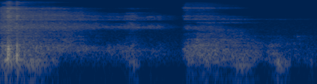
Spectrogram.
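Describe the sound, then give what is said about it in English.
A deep breath drawn in, a long, soft, airy rush that fades gradually, followed by a second breathy stretch of similar length. “Taking a deep breath in.”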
